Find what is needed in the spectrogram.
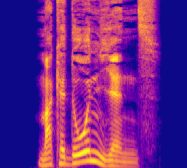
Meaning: genitive of Makedonien
- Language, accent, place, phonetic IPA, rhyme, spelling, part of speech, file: German, Germany, Berlin, [makəˈdoːni̯əns], -oːni̯əns, Makedoniens, noun, De-Makedoniens.ogg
